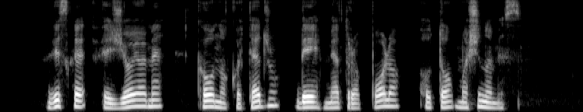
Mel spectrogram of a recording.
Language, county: Lithuanian, Klaipėda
